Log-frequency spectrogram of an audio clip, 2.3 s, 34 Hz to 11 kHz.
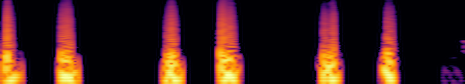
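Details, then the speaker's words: Normal heart sounds: steady lub-dub at about 77 beats a minute, clean S1 (AV valve closure) and S2 (aortic and pulmonary valve closure), no murmur. "when a healthy heart beats it makes a lub-dub sound"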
